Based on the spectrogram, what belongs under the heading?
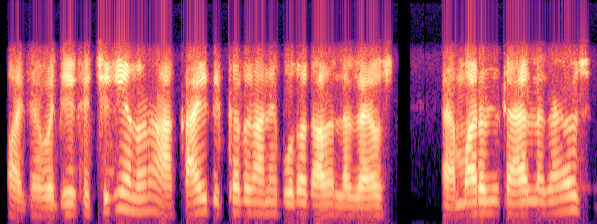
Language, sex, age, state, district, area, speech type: Sindhi, male, 18-30, Rajasthan, Ajmer, urban, conversation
